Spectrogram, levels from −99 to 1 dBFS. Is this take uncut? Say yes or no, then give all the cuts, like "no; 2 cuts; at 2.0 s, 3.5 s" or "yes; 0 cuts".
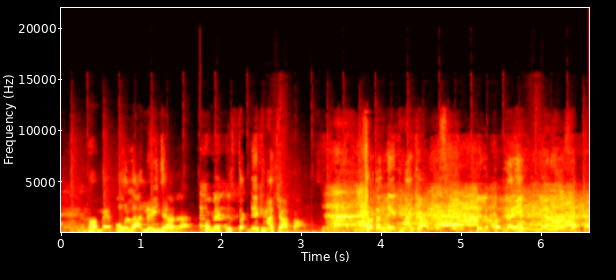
no; 1 cut; at 1.8 s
